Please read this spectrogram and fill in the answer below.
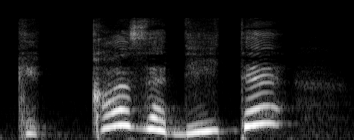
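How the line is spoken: Sudden thundering voice. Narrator (Italian): tuonò lo zio Jarvis improvvisamente

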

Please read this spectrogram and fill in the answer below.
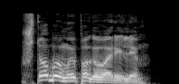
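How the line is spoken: Loud, casual. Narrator (Russian): как ни в чем не бывало, громко проговорил

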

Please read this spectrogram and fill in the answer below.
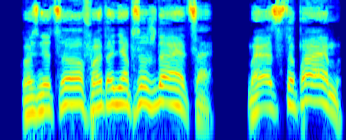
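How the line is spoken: Commanding bark. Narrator (Russian): рявкнул адмирал

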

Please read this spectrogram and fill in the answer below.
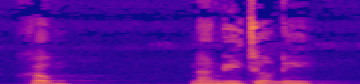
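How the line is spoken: Long loud shout. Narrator (Vietnamese): Hồng Thế Phương thét dài, cao giọng quát

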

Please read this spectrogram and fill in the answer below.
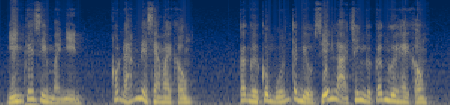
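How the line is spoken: Angry shout. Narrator (Vietnamese): Lăng Kiếm tức giận quát

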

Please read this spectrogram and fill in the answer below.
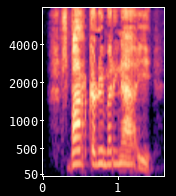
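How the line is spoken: Shouting. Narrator (Italian): gridò Ario

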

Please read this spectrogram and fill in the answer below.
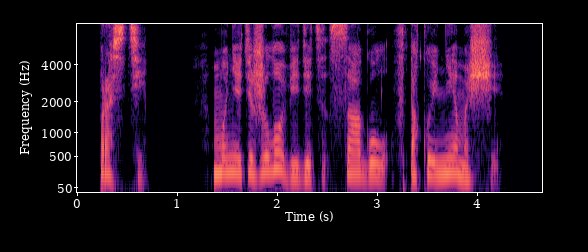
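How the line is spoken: Plain. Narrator (Russian): сказала она

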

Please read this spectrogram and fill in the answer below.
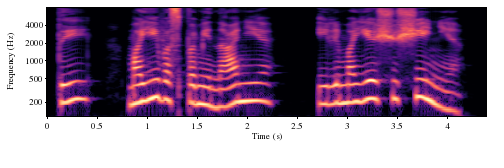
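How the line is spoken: Whispered question. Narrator (Russian): шепотом произнесенного вопроса

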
